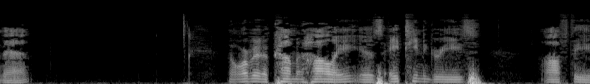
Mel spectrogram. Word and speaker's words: Halley: named after Halley, Sir Edmund Halley, sometimes called Halley, Halley's Comet. That's generally the way it's called in the United States, but it's most likely pronounced Halley.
